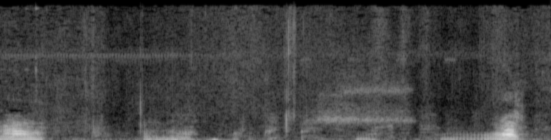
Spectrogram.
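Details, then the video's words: Basset hounds making noises: deep, drawn-out baying howls with rich harmonics, a loud one at the start and another near the end, with softer grumbling vocalisations in between. "Basset Hounds Making Noises"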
